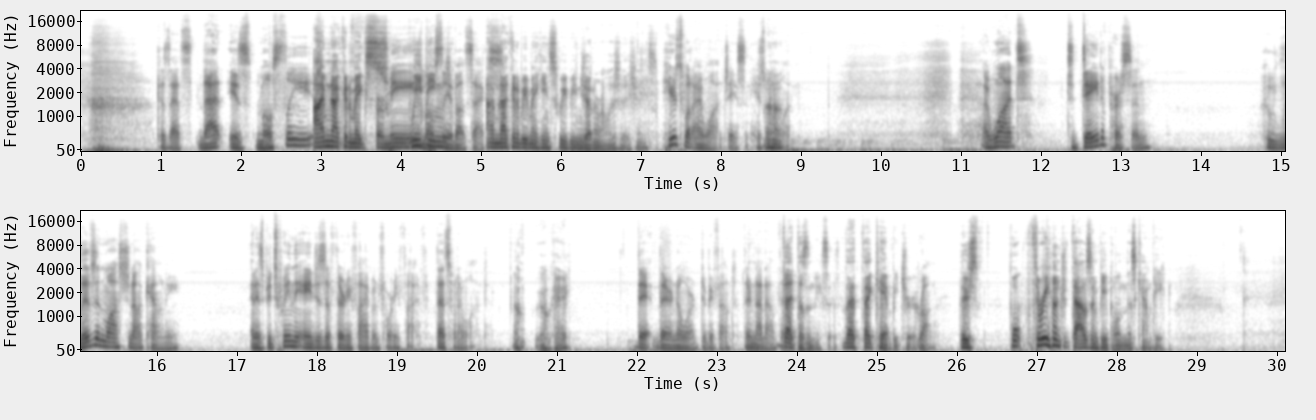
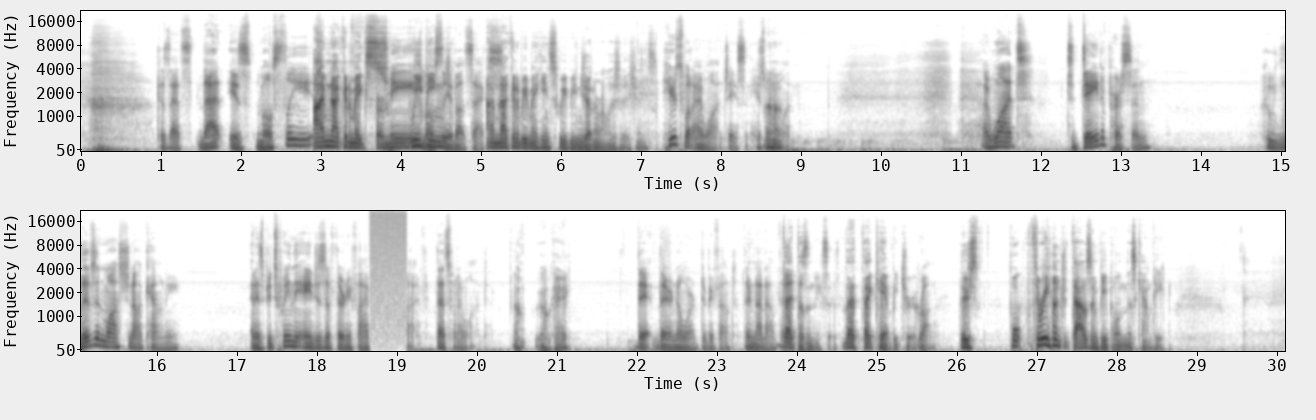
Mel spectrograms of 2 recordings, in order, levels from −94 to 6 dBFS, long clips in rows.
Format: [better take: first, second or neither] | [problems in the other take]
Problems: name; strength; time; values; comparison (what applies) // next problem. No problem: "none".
first | audio cutting out; filled with static; at 19 s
